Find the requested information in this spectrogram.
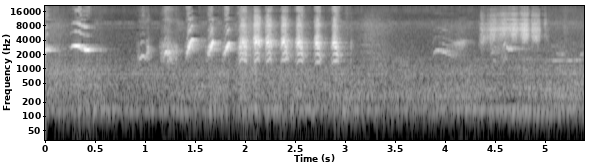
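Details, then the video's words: Greater green leafbird at home during a fight-test with a rival: a brief whistle, then a fast rhythmic series of about a dozen sharp chips, followed by quieter notes. "burung cucak ijo tarung ngetes cucak ijo dirumah"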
